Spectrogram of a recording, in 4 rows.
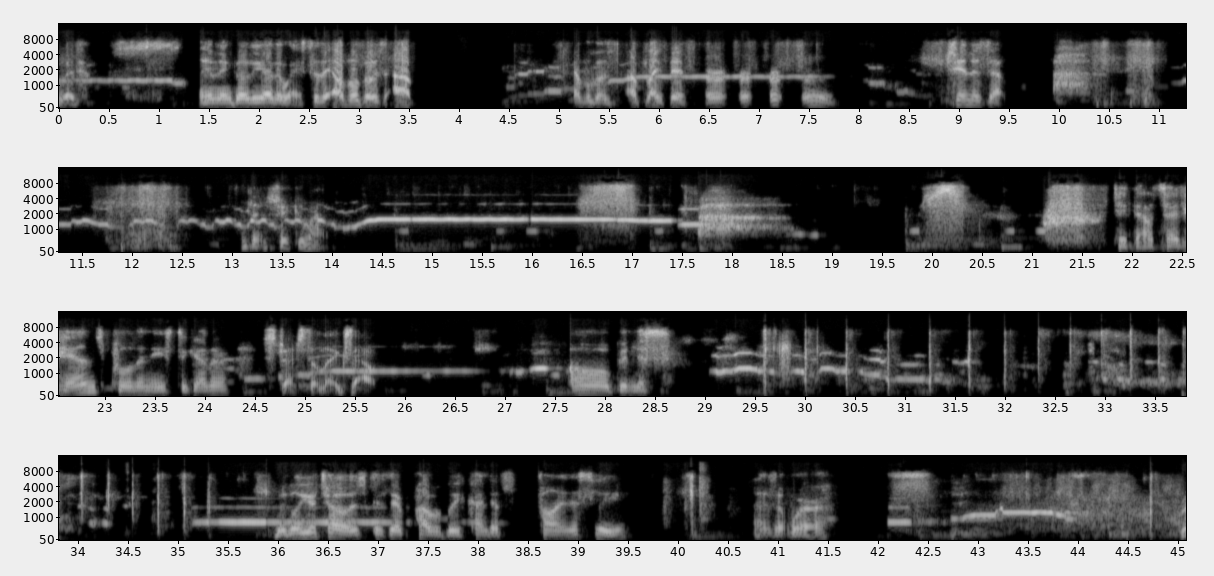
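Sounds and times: high whistle-like tone: 0:00.0 - 0:01.4, 0:04.6 - 0:08.8, 0:10.7 - 0:18.9, 0:35.0 - 0:37.5, 0:42.1 - 0:45.0.

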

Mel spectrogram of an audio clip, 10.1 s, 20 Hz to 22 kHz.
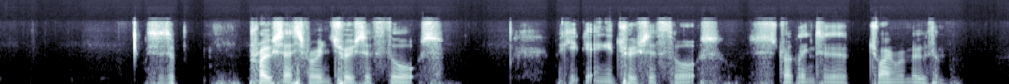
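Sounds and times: man's voice: 0:01.4 - 0:04.4, 0:05.6 - 0:09.4.

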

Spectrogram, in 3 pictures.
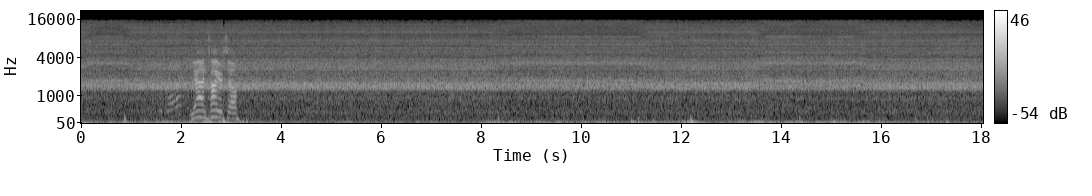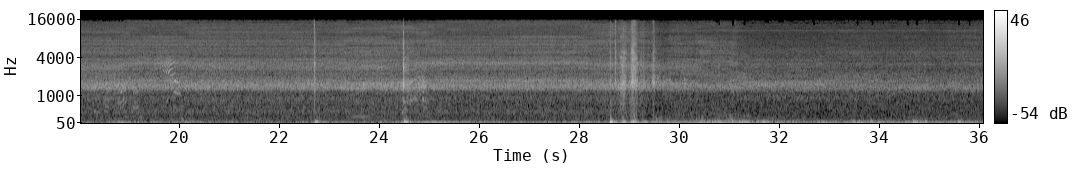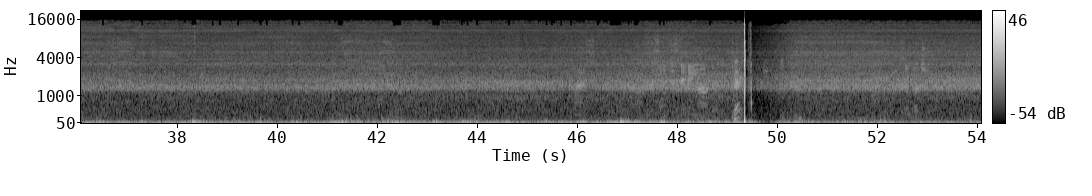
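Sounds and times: water rushing: 0:00.0 - 0:49.4
low rumbling wind: 0:28.4 - 0:54.0.

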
